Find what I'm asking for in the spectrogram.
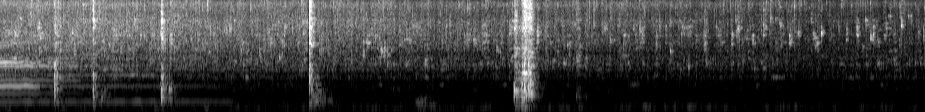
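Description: Tofu sizzles steadily in a pan as it fries toward golden brown, a soft constant hiss broken by a few sharp clinks and one louder scrape from stirring.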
